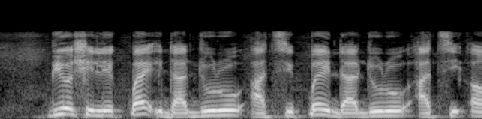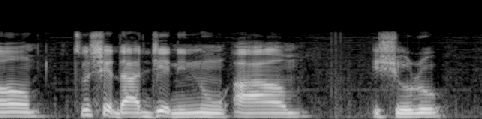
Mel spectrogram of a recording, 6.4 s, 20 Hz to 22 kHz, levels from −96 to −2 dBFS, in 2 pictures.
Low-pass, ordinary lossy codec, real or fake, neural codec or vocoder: 7.2 kHz; none; real; none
